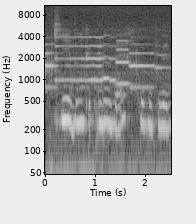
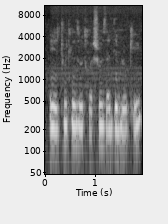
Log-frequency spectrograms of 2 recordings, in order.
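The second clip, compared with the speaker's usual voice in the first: ordinary delivery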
